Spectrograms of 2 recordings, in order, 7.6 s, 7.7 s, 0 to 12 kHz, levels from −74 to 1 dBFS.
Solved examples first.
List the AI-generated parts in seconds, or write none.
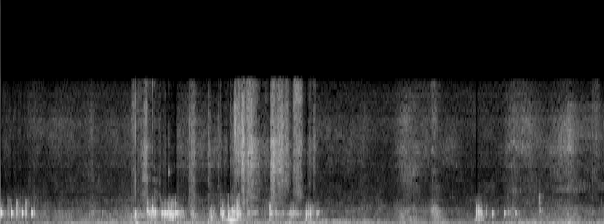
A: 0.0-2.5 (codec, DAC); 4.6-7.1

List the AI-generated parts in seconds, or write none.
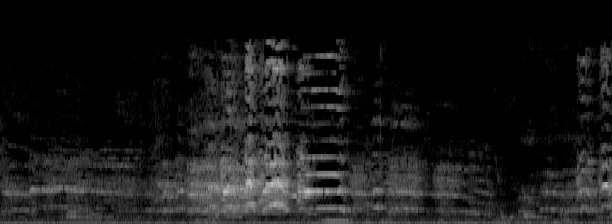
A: 5.9-7.1 (vocoder, BigVGAN v2)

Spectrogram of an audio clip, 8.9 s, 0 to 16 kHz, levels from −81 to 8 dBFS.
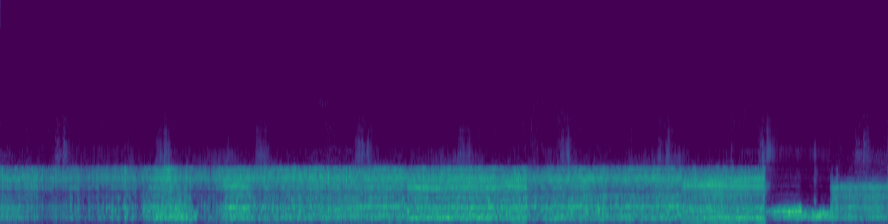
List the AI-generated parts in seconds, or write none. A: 0.7-3.2 (vocoder, BigVGAN v2); 3.6-8.3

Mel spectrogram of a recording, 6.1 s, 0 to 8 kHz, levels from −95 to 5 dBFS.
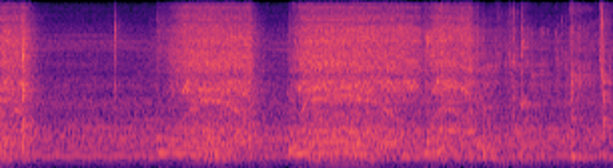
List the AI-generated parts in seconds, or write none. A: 1.5-2.2 (autoencoder, DAC-VAE); 4.5-5.1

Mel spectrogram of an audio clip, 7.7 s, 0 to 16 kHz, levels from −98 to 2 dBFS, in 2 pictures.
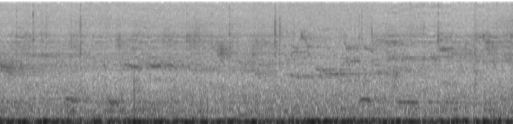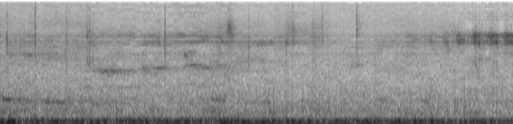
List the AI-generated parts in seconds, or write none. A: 0.0-2.1 (codec, SNAC); 2.8-7.7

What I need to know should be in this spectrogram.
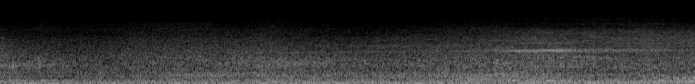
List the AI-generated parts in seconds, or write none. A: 2.0-5.9 (vocoder, BigVGAN v2)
